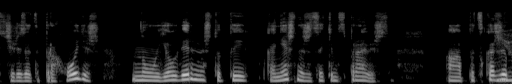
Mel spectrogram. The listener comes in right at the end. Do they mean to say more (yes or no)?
no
